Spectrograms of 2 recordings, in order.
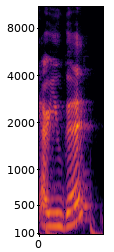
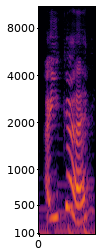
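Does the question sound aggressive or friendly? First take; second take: aggressive; friendly. First: It sounds confrontational and hostile. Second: It sounds warm and casual. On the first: The asker is challenging you to a fight. "they want to do it in an aggressive way" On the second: The asker is greeting you and checking on you. "That's how they say hi"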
